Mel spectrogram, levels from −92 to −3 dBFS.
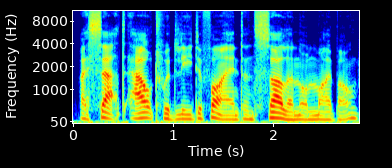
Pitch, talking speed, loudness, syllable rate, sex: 130 Hz, 190 wpm, -19 LUFS, 4.8 syllables/s, male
